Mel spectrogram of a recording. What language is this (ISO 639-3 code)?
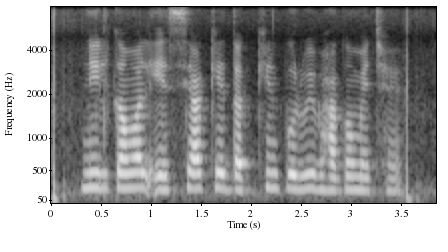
mai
